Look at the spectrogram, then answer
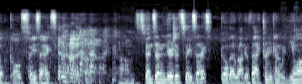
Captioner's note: laughing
